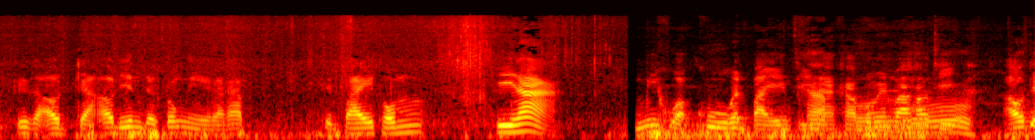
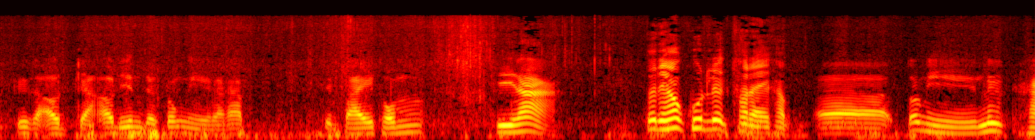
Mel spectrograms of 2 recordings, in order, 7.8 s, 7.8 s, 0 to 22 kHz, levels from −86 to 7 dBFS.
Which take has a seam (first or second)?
first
